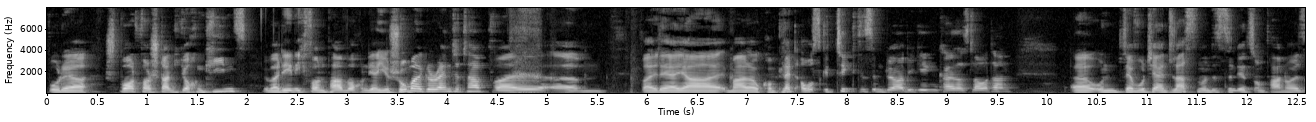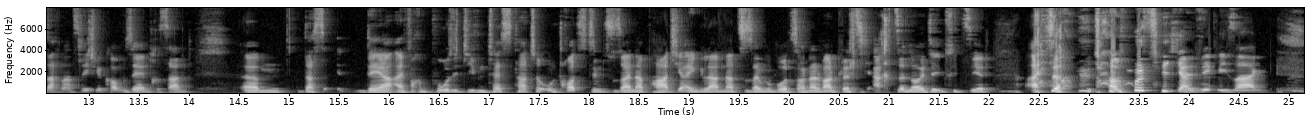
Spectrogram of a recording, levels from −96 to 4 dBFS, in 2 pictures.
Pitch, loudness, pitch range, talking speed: 130 Hz, -20 LUFS, 120-160 Hz, 200 wpm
